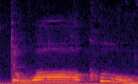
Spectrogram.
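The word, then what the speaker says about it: Djwhal Khul: Pronounced Dewal Kul.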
